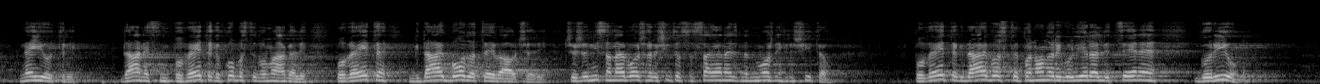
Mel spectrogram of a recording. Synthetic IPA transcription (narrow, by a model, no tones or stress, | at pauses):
nɛjut̪ɾḭd̪aːnɛsinpɔʋejt̪ɛkakoːboːst̪ɛpɔmaːɡalipɔʋejt̪ɛɡd̪ajboːd̪ɔt̪ejʋawt͡ʃɛɾjḭt͡ʃɛʒeniːsɔnajboːlʃaɾɛʃiːt̪ɛwsɔwsajɛːnaizmɛd̪moːʒnixɾɛʃiːt̪ɛw | pɔʋejt̪ɛɡd̪ajbost̪ɛpɔnɔwnɔɾɛɡuliːɾalit̪seːnɛɡɔɾiw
